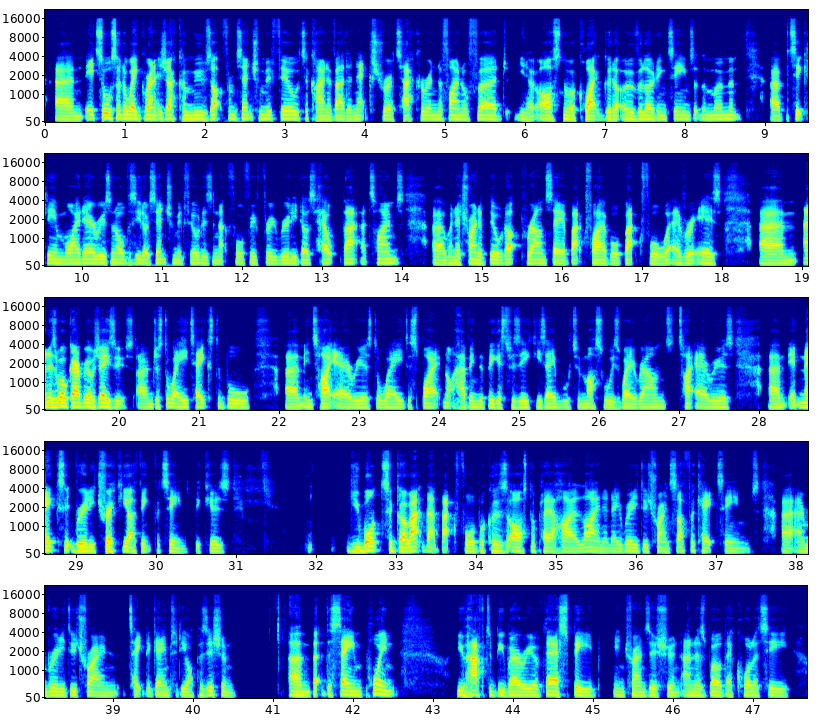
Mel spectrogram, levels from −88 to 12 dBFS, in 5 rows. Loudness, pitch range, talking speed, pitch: -26 LUFS, 115-130 Hz, 220 wpm, 120 Hz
